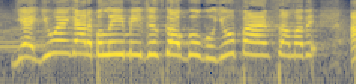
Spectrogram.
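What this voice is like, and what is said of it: Urban American accent. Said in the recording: “I guess that's sort of an urban accent.”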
